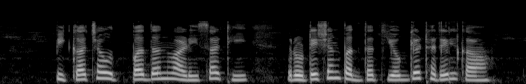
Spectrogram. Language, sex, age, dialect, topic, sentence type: Marathi, female, 31-35, Northern Konkan, agriculture, question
